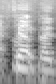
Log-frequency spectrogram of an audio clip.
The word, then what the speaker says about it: Philippa: Philippa. Am I saying it right? – Yeah, Philippa Gregory.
